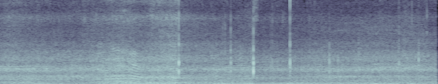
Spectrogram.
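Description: Steady low rumble of a handheld camera carried at a walk, with faint voices in the background and a few light clicks.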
